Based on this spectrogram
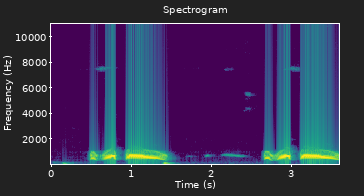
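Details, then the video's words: Spotted doves of Malay and lively-style strains, decoy birds recorded by smartphone in Roi Et, Thailand: two phrases of a rising, wavering lead-in note and a long drawn, gently falling coo, with a faint low knock between. "เสียงนกเขาใหญ่ คารม ปะทะ คารม"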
